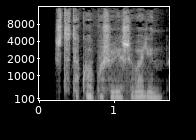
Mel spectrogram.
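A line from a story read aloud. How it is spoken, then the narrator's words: Whispered question. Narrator (Russian): шепотом спросила Стелла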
